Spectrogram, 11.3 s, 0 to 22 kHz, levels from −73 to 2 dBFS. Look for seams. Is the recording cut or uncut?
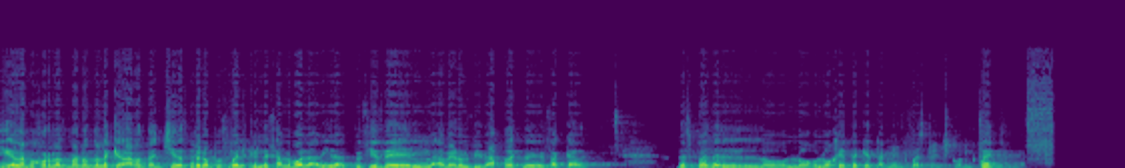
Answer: cut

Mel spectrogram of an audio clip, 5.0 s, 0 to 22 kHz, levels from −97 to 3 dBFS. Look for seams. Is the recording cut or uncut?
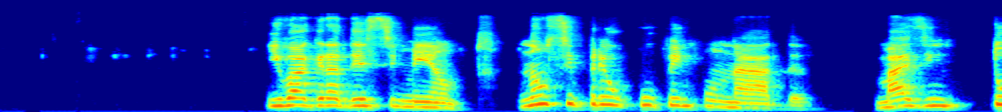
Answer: cut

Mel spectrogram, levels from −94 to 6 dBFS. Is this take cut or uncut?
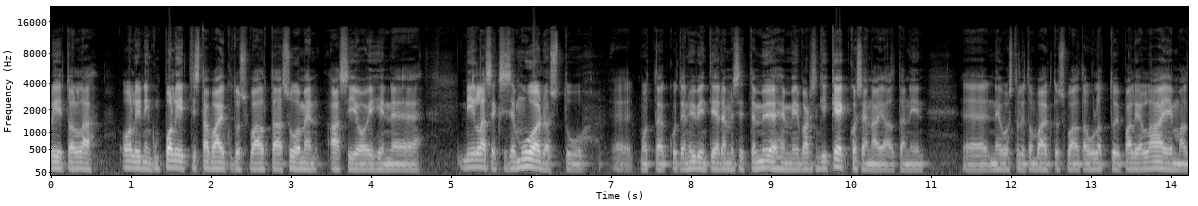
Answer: cut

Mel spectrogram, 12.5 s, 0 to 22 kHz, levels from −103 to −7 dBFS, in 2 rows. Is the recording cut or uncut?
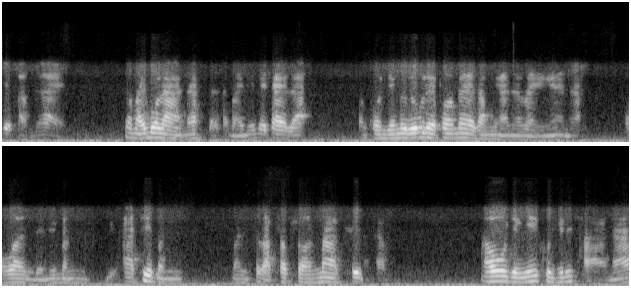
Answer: cut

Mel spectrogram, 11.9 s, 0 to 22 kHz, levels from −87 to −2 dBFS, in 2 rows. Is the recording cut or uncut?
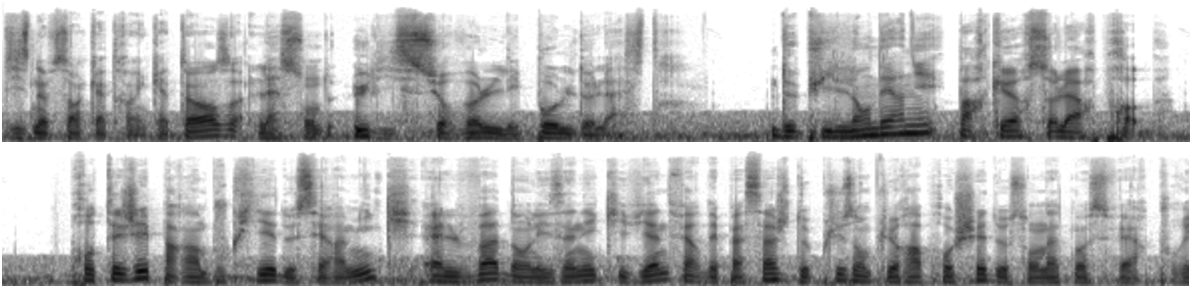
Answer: cut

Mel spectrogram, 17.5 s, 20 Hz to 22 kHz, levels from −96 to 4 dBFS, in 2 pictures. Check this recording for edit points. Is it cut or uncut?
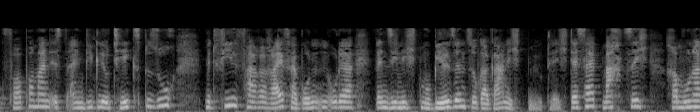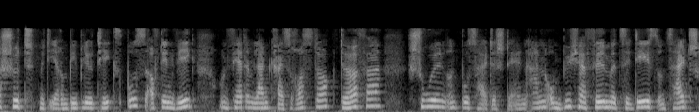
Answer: uncut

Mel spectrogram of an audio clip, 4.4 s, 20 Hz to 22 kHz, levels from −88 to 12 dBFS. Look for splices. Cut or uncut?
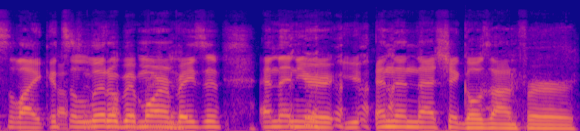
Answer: uncut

